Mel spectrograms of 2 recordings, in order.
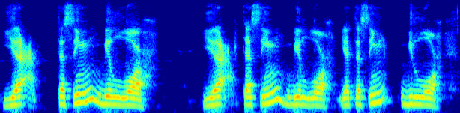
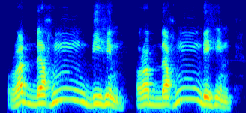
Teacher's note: there has to be a gunnah. That means a nasal sound, duration of 2 harakah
